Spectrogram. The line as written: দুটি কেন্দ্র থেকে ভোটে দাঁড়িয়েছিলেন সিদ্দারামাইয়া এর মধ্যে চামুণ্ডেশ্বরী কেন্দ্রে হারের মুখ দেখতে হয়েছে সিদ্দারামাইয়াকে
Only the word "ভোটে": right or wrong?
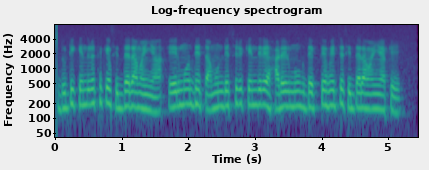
wrong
